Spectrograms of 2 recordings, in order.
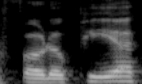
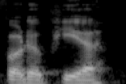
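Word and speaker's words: Photopea: a browser photopia uh pea like a green pea it's apparently pronounced photopia this is a simplified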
